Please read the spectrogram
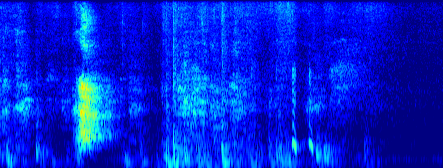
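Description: German shepherds at rough play: one sharp bark about a second in, then scuffling play noise and two short rising whines near the end.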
